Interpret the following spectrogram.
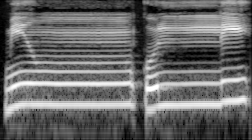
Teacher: ہم نون ساکن کی آواز کو ناک میں چھپائیں گے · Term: اکفا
